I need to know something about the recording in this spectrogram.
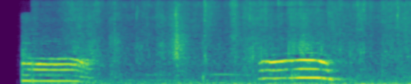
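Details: Llama reacting to a woman wearing a llama mask; two short nasal humming calls, the first flat and the second slightly arched, separated by a quiet pause of about two seconds, with faint room noise.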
